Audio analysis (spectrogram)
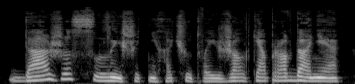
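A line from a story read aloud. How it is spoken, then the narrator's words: Angry growl. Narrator (Russian): рыкнул он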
